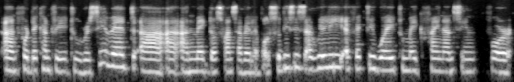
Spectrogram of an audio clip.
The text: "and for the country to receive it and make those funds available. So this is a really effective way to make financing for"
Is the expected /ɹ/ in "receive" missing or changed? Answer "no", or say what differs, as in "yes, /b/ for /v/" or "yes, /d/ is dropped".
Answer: no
